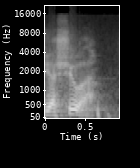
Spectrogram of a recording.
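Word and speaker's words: Yeshua (ישוע): In Hebrew, the name is pronounced Yeshua.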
